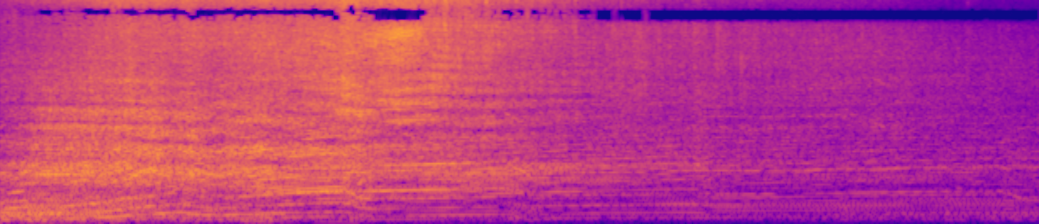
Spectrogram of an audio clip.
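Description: Two race car engines roar loudly as the cars speed away and fade into the distance.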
